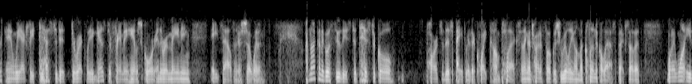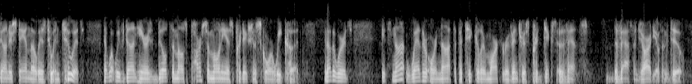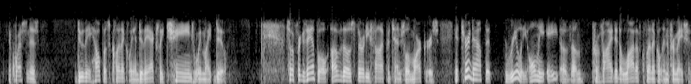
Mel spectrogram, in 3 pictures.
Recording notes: Author in the Room® Teleconference.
